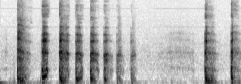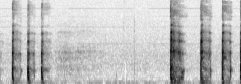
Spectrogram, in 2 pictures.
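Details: Three bouts of short, sharp, repetitive coughs, about seventeen in all, separated by soft breaths and pauses: a paroxysmal cough.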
